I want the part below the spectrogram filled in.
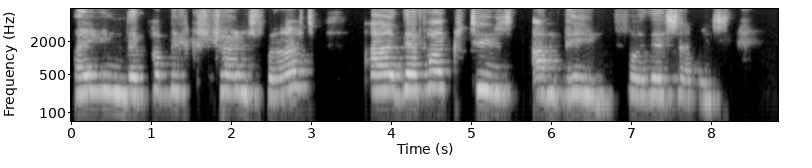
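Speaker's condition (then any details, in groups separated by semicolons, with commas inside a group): Cerebral palsy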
